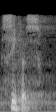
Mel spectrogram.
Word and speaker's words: Cephas: But in Aramaic, his name would be pronounced Cephas. That's spelled C-E-P-H-A-S. Cephas.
